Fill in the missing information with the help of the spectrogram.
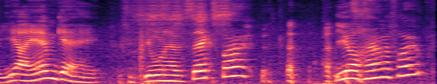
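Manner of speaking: playfully provocative, rising in pitch; mock defiant comeback. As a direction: turn the insult back, hammed-up. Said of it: "Then you start to say".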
